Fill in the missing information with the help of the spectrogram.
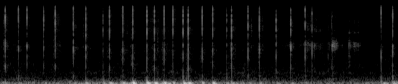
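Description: A small, round, clear plastic gel-filled hand warmer pad, held in one hand, is tapped and scratched with long nails. The result is a fast, irregular run of sharp, bright clicks and light scratches over soft, low thumps, each tap dying away almost instantly.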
